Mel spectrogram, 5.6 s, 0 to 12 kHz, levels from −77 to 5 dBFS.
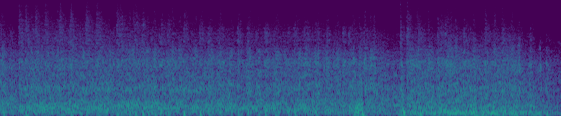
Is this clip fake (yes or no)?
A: yes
